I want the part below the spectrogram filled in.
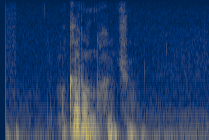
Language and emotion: Russian, neutral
